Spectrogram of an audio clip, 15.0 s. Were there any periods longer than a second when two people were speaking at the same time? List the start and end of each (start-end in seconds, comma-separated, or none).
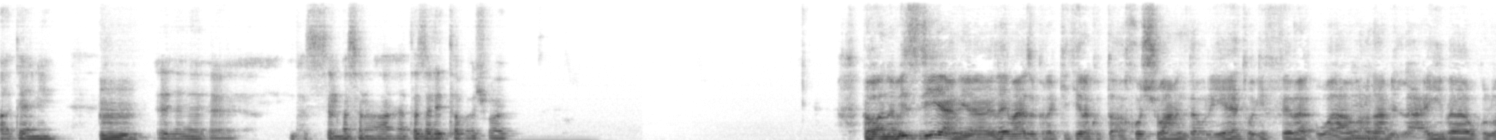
none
